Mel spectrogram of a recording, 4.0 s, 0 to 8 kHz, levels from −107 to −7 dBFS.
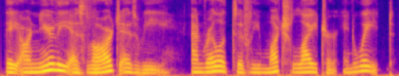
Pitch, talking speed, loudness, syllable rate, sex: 165 Hz, 195 wpm, -17 LUFS, 5.7 syllables/s, female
